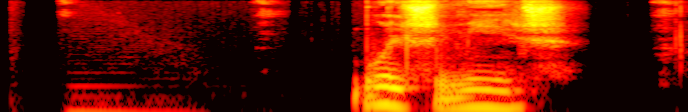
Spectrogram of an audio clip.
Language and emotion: Russian, neutral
